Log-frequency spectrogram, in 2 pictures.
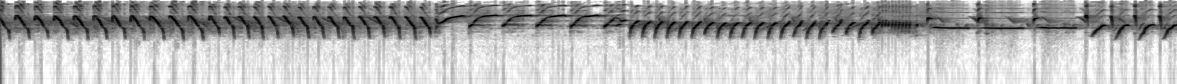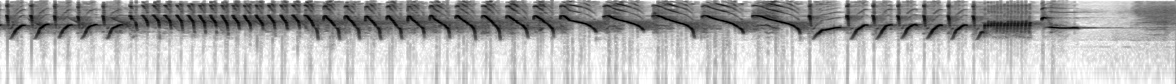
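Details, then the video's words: Long, nonstop canary song for tutoring young or silent canaries: dense, high buzzy trills switching between different repeated notes, short pure whistles and fast sweeping rolls, ending abruptly. "SUARA BURUNG Kenari GACOR PANJANG INI Cocok untuk Masteran KENARI PAUD dan Kenari Macet BUNYI"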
